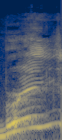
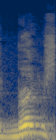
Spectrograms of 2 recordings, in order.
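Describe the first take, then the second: First: Briggs in a very high squeak. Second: Said in the usual way. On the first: Retold or imitated. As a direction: pitch Briggs way up. Name said again, squeaked.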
